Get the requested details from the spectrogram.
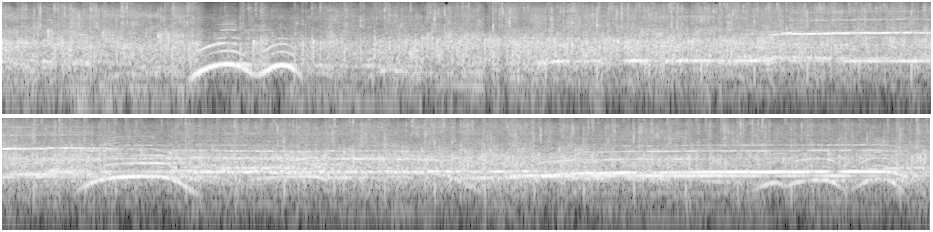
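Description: Young people in a crowd whoop and cheer loudly.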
